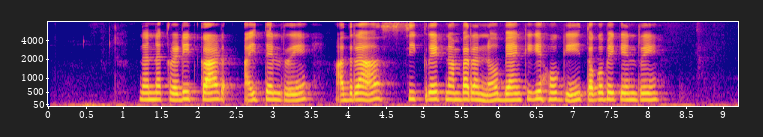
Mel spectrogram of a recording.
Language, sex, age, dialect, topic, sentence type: Kannada, female, 36-40, Central, banking, question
